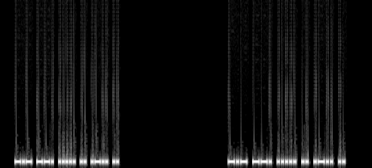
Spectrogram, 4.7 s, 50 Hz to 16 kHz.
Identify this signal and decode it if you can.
Morse code, heard as a keyed tone, about 45 wpm, 700 Hz. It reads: KG5ILI KG5ILI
